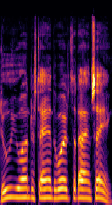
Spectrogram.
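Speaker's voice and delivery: affected Indian accent. Pitching a joke buddy cop movie line: Kash Patel in Indian accent. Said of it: "in an Indian accent".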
